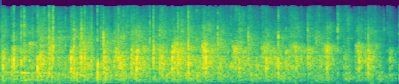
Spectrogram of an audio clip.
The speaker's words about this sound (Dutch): Ja, ook hartelijk even een applaus voor die mensen, jongens.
